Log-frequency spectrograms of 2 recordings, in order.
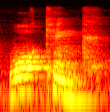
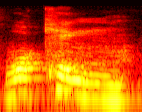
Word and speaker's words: walking: In my experience as an English teacher, students normally cut the ing sound short, so they'd go like walking, almost like a glottal stop. Or in some cases, instead of pronouncing the G at the end, they really pronounce a K. So they'd say something like walking, walking. So in English it's walking, walking. So it may be a little bit longer than you think it is.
